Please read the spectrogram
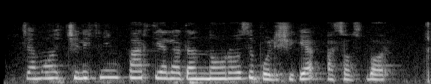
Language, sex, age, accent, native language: Uzbek, female, 18-24, Samarqand, Uzbek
